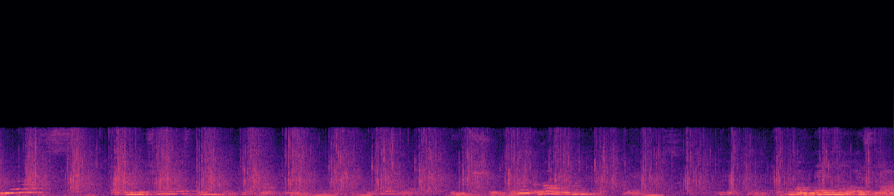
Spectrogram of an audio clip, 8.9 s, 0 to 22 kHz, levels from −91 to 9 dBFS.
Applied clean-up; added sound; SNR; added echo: none; Applause; 9 dB; reverberation time 0.6 s.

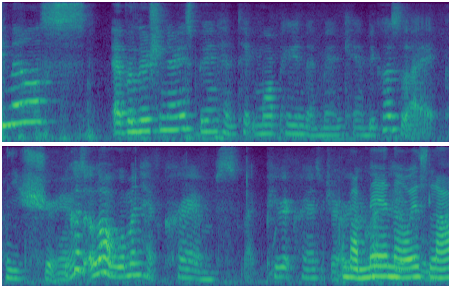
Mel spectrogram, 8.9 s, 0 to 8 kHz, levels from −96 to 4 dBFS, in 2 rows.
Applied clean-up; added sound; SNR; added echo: none; none; none; none.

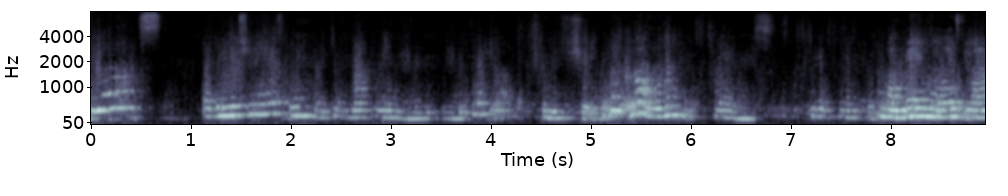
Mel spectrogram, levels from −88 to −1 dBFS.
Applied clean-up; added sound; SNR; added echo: neural separator model SepFormer DNS4.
